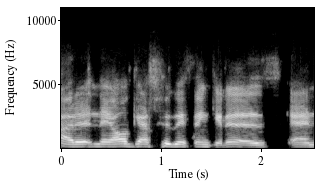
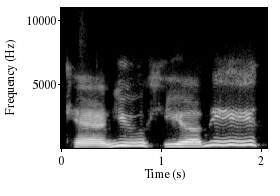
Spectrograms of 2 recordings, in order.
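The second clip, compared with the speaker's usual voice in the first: very slow, stretched words, pitched higher; drawn-out sound check; 4 semitones higher, much slower than usual. Real, not acted. Checking whether Kendra can hear, slow calling. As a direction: draw out each word to reach a lost listener.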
